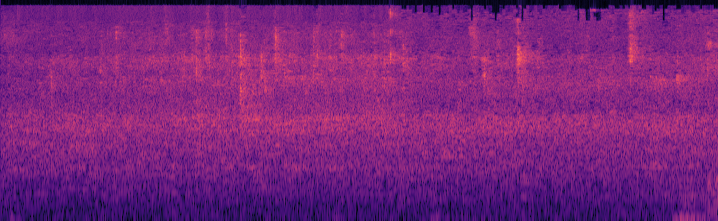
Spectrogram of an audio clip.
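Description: Heavy rain pours down steadily in a Konkan village, a dense continuous hiss of falling water with no voices, slightly louder at the very end.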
